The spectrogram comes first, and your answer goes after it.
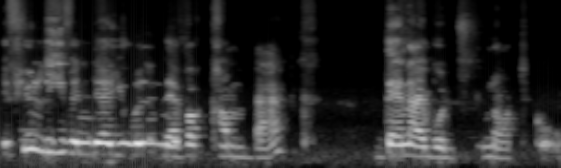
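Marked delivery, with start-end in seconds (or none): none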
